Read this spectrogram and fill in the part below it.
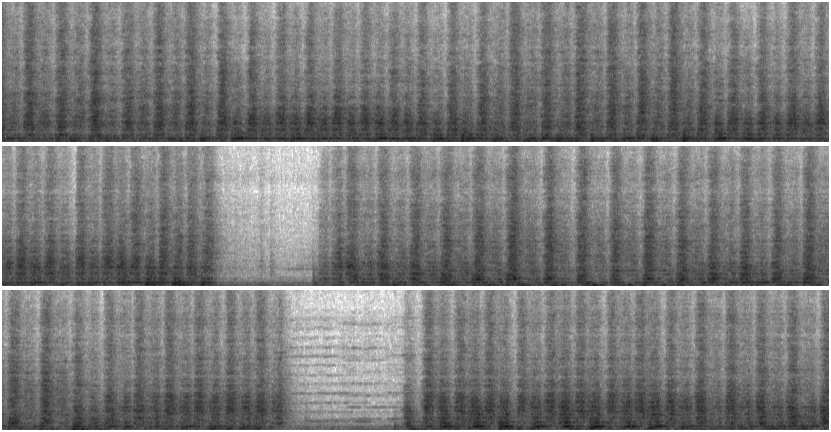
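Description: A gouge scrapes and shaves wood in short, repeated strokes.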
